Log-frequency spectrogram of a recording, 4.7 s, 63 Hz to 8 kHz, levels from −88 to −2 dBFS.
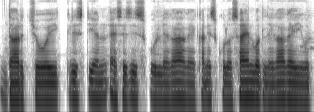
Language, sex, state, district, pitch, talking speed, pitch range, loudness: Chakma, male, Tripura, Unakoti, 110 Hz, 165 wpm, 110-115 Hz, -20 LUFS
